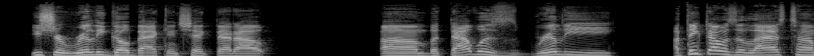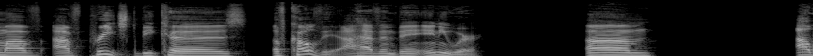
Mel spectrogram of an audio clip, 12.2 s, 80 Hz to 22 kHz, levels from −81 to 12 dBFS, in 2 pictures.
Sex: male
